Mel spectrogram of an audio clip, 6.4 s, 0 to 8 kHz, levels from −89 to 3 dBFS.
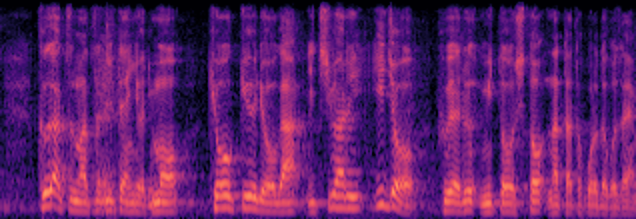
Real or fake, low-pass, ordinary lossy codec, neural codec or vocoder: real; 7.2 kHz; Opus, 24 kbps; none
